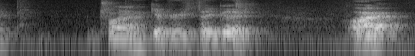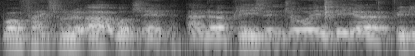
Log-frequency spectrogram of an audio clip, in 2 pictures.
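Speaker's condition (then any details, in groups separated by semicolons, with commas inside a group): Ataxia; muscles don't work properly; speech impediment, sounds intoxicated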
